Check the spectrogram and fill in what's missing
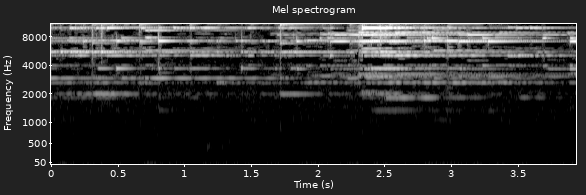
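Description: Hands grasp, sweep through and shake dense rows of hanging metal nails on both sides of a nail chime, so the nails clink against each other. The result is a quiet, continuous, bright, high metallic tinkling with no low end, built from clustered clinks that ring briefly and swell into a denser shimmer midway through.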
